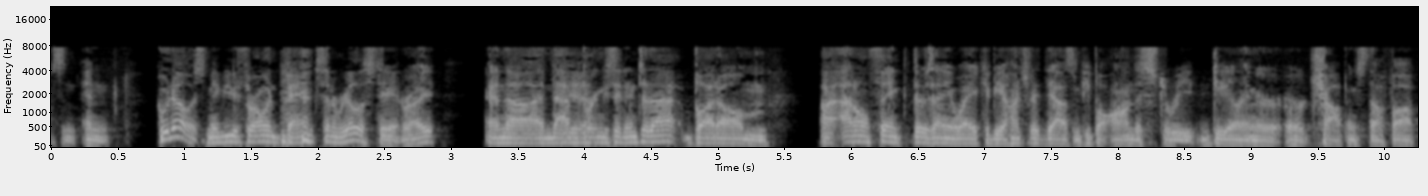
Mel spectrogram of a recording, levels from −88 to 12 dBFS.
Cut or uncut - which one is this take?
uncut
